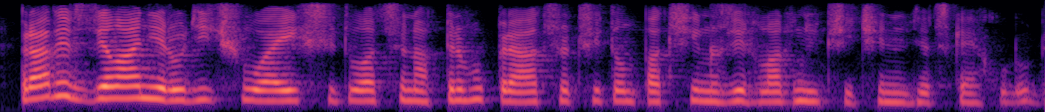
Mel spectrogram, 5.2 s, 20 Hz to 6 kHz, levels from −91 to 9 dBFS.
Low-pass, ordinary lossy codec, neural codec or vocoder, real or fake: 5.4 kHz; none; autoencoder, 22.05 kHz, a latent of 192 numbers a frame, VITS, trained on one speaker; fake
